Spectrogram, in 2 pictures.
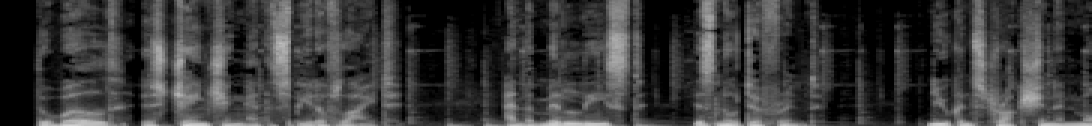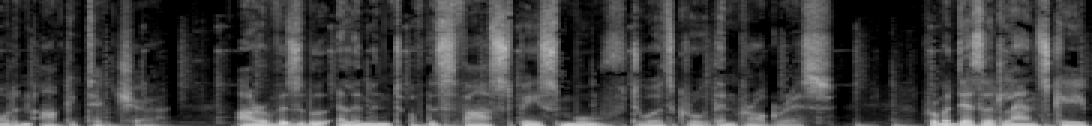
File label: narration eng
